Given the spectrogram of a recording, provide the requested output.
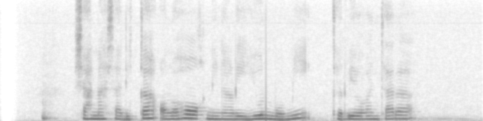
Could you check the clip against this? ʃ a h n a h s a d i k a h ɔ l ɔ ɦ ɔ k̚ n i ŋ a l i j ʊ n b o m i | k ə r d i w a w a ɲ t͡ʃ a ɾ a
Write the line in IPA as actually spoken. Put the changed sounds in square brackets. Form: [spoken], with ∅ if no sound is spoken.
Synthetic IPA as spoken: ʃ a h n a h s a d i k a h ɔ l ɔ ɦ ɔ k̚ n i ŋ a l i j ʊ n b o m i | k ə r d i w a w a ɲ t͡ʃ a ɾ a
